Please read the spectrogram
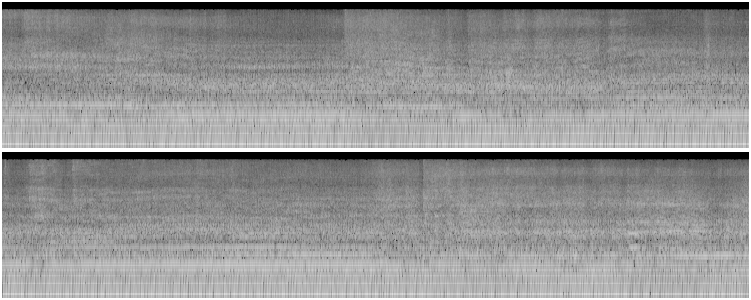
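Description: Motor-driven forage chopper running steadily while whole corn plants are fed into it to chop them for silage. Its steady hum dips briefly in pitch a few times as the stalks load it.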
